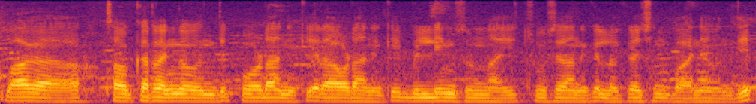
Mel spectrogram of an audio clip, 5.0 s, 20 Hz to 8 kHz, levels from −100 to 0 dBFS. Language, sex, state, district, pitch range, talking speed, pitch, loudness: Telugu, male, Andhra Pradesh, Sri Satya Sai, 100-110 Hz, 130 wpm, 105 Hz, -17 LUFS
